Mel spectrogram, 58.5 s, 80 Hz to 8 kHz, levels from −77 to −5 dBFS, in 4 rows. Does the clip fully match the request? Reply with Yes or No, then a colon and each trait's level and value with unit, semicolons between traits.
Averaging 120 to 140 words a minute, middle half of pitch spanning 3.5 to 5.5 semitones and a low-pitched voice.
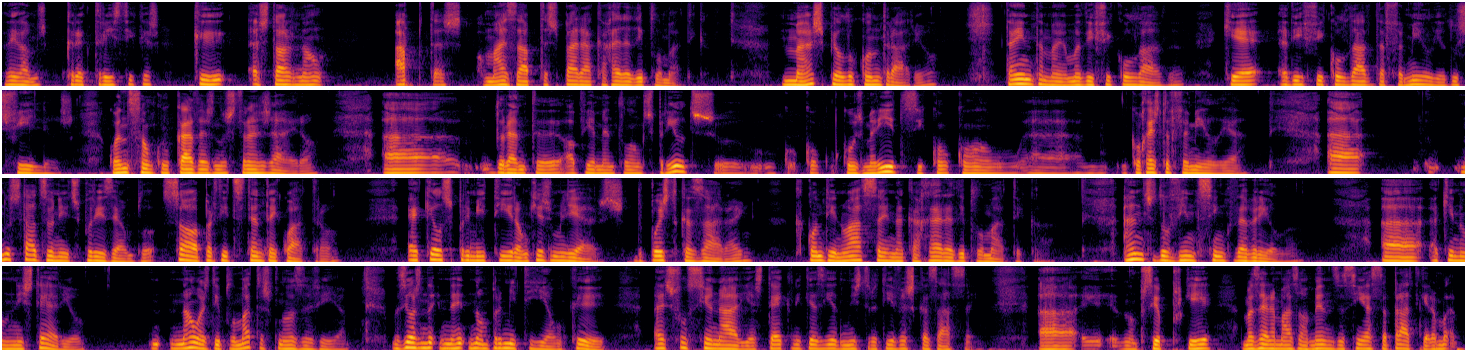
Yes: average, 125 wpm; average, 4.4 semitones; low, 130 Hz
